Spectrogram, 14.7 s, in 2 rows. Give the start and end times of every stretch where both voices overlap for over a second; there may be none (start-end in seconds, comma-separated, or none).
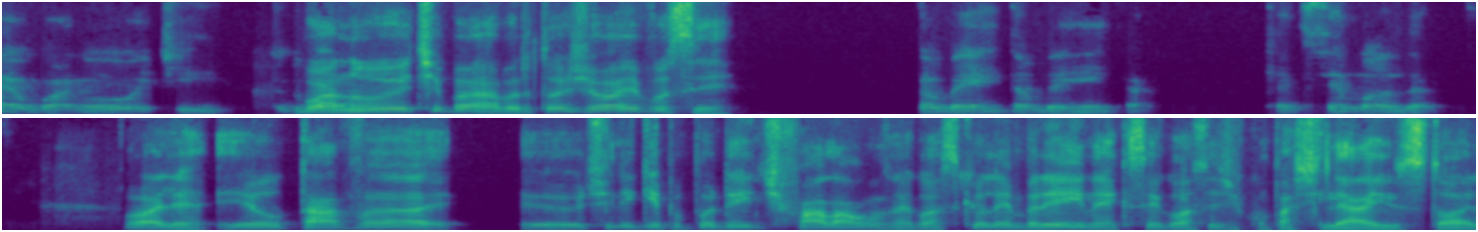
none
